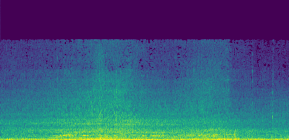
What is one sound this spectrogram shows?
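A motorbike with a sidecar rumbles past close by.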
